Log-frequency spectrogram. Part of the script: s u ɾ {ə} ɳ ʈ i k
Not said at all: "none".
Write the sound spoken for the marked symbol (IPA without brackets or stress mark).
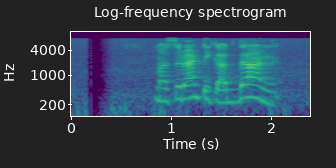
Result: a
